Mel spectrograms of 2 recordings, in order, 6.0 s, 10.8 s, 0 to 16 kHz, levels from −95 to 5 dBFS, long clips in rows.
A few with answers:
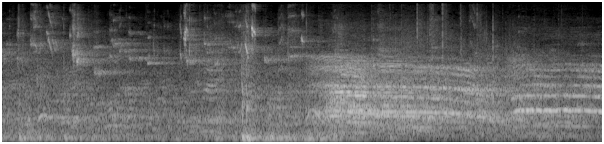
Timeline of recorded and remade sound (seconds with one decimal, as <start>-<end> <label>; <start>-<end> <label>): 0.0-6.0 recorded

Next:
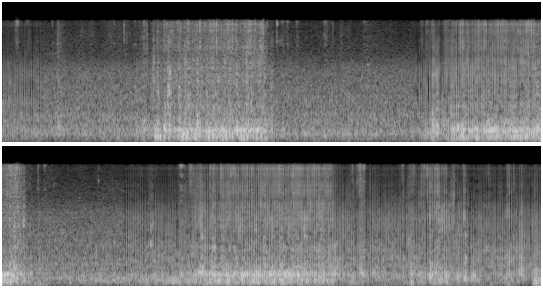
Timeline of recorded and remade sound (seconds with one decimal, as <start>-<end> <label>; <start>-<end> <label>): 0.0-0.4 remade; 0.4-4.1 recorded; 4.1-5.3 remade; 5.3-6.6 recorded; 6.6-10.8 remade

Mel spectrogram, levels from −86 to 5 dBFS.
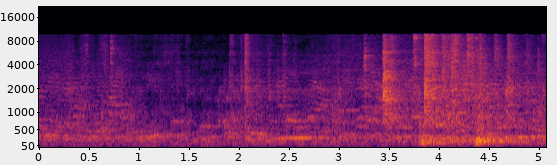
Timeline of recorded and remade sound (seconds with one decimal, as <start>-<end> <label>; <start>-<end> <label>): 0.0-0.9 recorded; 0.9-2.1 remade; 2.1-5.1 recorded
